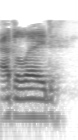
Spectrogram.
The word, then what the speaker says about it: Adelaide: Adelaide. Pretty simple. – Adelaide.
